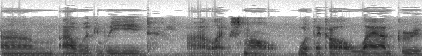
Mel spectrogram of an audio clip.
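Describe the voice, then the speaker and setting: A man with a Southern US accent speaks at a very deep, low pitch with ordinary pitch variation, over noticeable background noise. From US South. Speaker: math tutor. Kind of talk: casual explanatory talk. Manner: hesitant, many fillers.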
